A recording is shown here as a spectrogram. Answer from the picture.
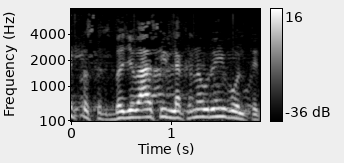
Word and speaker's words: लखनऊ: ब्रजवासी लखनऊ नहीं बोलते, नखलऊ बोलते हैं।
